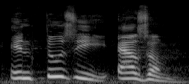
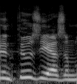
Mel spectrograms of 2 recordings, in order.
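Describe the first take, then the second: First: Enthusiasm drawn out very slowly in separate parts; syllable by syllable. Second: Said in the usual way. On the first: Shown as a demonstration. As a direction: break enthusiasm apart, stretching each part. Breaking word down to Greek root.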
